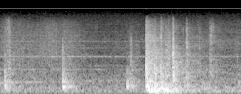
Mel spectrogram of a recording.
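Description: A room door shutting with a single loud thud about one and a half seconds in, preceded by a few faint clicks.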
